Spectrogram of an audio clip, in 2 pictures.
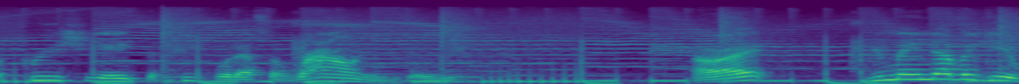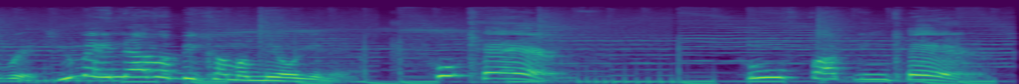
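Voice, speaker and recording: Rambling man in his thirties, music behind. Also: a little high. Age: 30s. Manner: loose, repetitive, swearing, preachy asides. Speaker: vlogger reviewing beer and cigars. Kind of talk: casual rambling monologue.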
